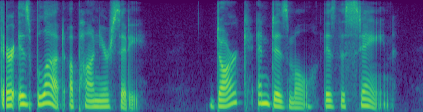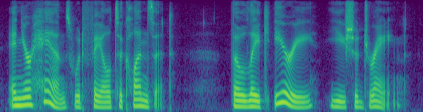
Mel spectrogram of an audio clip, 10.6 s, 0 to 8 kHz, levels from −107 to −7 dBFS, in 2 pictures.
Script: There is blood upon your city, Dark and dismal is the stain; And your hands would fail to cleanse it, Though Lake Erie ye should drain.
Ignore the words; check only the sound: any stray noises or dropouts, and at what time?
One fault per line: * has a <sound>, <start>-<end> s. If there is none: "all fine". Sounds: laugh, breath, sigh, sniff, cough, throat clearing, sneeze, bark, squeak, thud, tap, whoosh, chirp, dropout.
* has a dropout, 0.1-0.1 s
